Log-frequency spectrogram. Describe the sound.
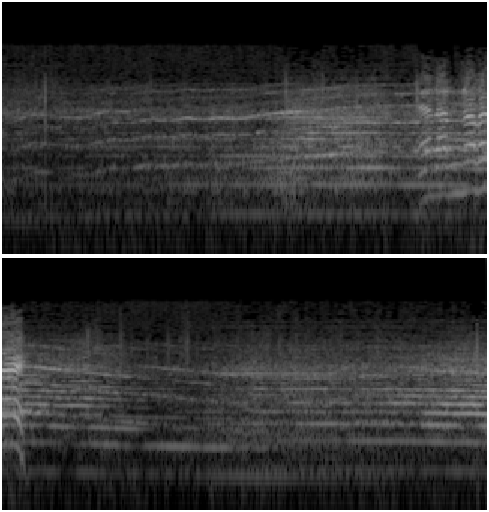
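A steady droning engine roar of fighter planes, swelling to a louder pass midway before continuing, with a man briefly speaking over it.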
